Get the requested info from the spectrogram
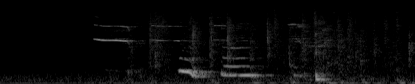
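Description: Dog whining in a run of short cries starting about a second in, some high and thin, others lower and falling in pitch, with a toy ball held in its mouth. He is whining at being told to drop his new toy before going outside.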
